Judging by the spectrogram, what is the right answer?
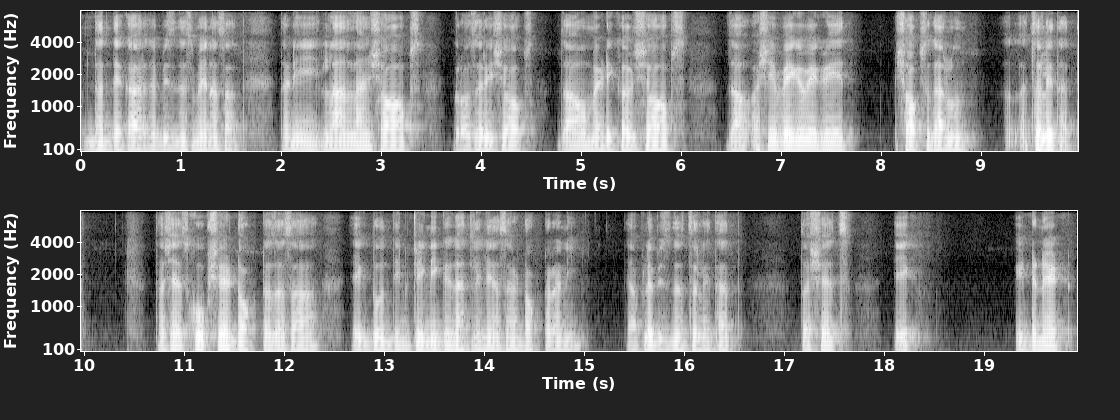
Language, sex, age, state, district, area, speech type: Goan Konkani, male, 30-45, Goa, Murmgao, rural, spontaneous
